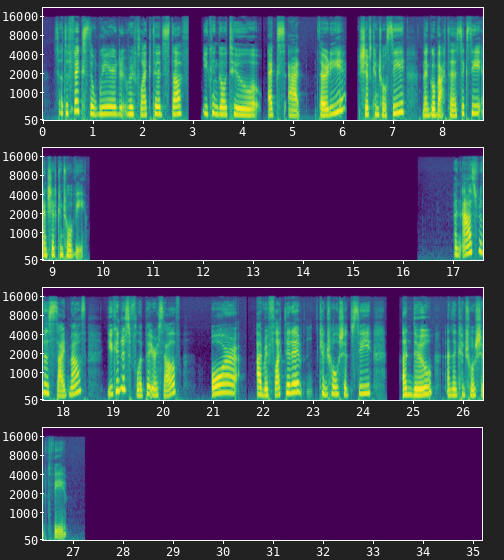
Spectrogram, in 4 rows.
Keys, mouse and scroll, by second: 2.7 ctrl+shift+c, 3.7 ctrl+shift+v, 6.5 ctrl+shift+c, 7.1 ctrl+shift+v, 12.9 ctrl+click, 13.4 ctrl+shift+c, 13.7 ctrl+shift+v, 15.9 Return, 17.3 shift+click, 17.7 ctrl+shift+z, 19.9 ctrl+z, 24.3 ctrl+shift+c, 25.4 ctrl+z, 26.5 ctrl+shift+v, 29.0 shift+click.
